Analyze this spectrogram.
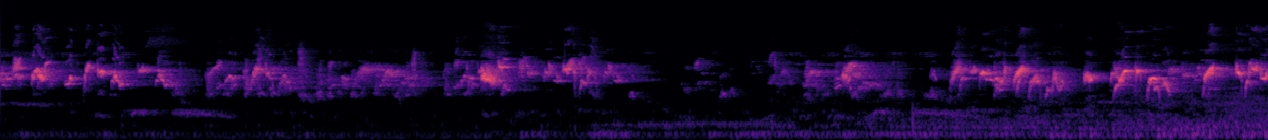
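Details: Red-whiskered bulbul from a Burmese line giving counted-phrase song; bright, rapid warbled phrases, bubbling and slurred, delivered in bursts separated by short pauses.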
